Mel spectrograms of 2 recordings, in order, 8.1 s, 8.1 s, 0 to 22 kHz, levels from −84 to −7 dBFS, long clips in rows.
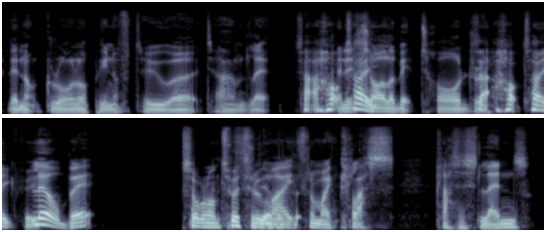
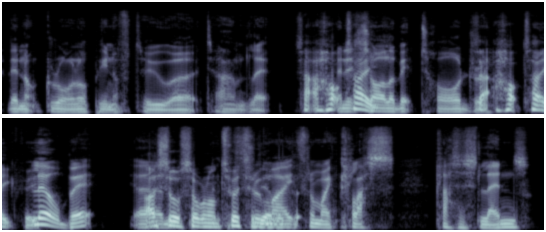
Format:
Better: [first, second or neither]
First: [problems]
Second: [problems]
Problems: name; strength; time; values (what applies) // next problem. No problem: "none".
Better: second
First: audio cutting out; at 5 s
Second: none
